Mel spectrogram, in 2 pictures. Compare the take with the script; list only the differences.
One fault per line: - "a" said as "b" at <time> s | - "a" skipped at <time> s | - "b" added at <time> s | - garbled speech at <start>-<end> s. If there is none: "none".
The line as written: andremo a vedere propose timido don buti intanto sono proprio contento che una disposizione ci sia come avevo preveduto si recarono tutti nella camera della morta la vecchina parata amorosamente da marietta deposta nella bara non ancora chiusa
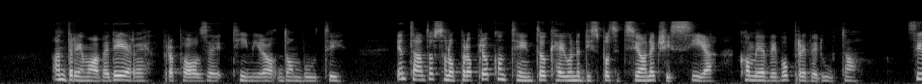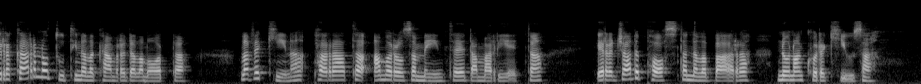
- "era già" added at 15.2 s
